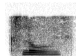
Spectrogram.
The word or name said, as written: clause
